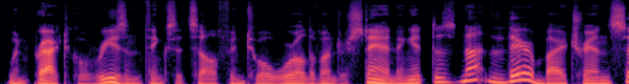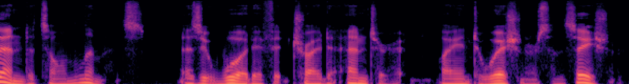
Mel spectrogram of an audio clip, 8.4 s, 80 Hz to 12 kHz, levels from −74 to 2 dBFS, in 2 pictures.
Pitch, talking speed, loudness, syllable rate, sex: 120 Hz, 220 wpm, -23 LUFS, 6.0 syllables/s, male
